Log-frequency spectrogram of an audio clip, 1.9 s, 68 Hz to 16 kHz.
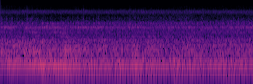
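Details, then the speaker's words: Harbor Freight Predator 3500 inverter generator, periodic exercise run: smooth, even hum at steady moderate speed, no surging, knocks or rattles; very quiet and healthy. "but as you can hear it's very quiet"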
